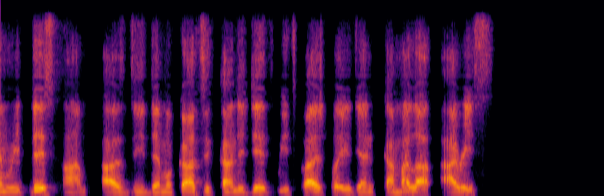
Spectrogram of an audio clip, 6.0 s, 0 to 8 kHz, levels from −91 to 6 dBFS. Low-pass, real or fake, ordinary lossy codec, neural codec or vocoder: 7.2 kHz; fake; none; codec, 16 kHz, 1.1 kbps, Voila-Tokenizer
